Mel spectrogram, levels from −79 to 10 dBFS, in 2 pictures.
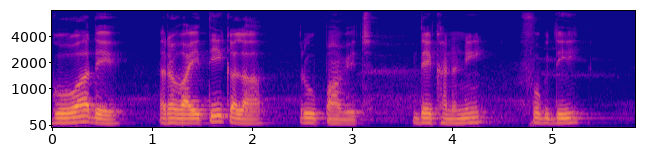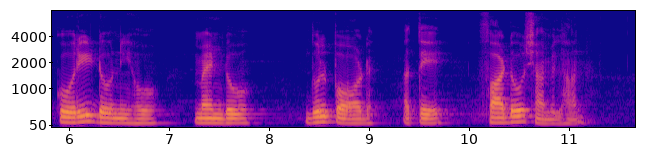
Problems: continuous background conversations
